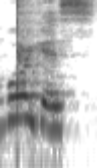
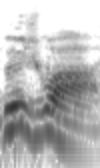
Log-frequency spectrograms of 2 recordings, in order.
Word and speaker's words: Borges: up for b borges did i say it correctly almost hi millie and thank you it is pronounced bourgeois as in the middle class oh my gosh i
